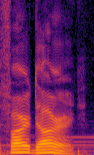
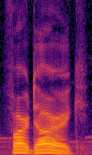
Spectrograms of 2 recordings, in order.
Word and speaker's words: Far Darrig: and ominous abilities the far dark also known as far D is one such creature of Irish mythology farar is an anglophone pronunciation of the Irish words fear and dere meaning Red Man the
